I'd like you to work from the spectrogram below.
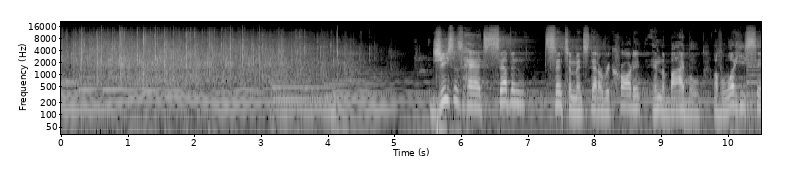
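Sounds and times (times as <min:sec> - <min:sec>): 
audience giving a round of applause: 0:00.0 - 0:05.0
speech: 0:05.6 - 0:10.4.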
